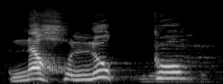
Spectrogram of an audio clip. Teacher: Ah, kalau bacaan idgham kamil, maka huruf qof yang pertama diidgamkan secara utuh, dimasukkan secara utuh atau dileburkan secara utuh ke huruf kaf tanpa menyisakan sedikit pun sifat-sifat daripada huruf qof. Namanya idgham kamil.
